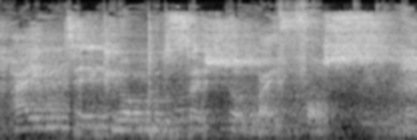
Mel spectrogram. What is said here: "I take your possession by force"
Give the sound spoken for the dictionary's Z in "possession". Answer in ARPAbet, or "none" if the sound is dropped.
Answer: S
